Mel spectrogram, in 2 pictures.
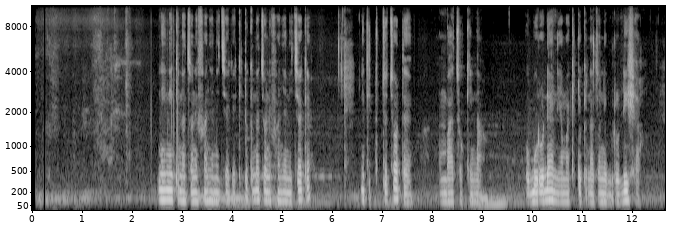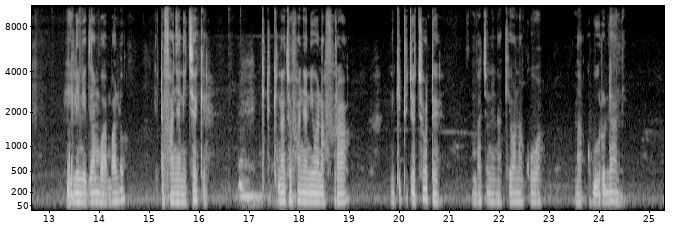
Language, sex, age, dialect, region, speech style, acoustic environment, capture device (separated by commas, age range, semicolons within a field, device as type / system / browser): Swahili, male, 18-24, Kenya - Mombasa, Kenya, focused, silence, mobile / Linux / Chrome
